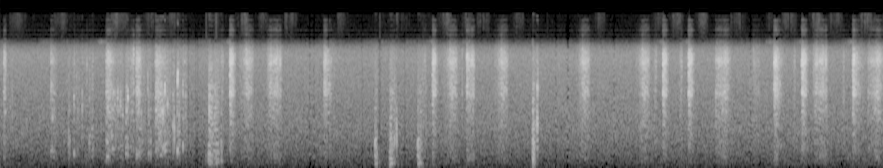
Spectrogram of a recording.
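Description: Footsteps crunch on grass in quick, uneven bursts.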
